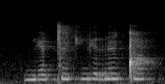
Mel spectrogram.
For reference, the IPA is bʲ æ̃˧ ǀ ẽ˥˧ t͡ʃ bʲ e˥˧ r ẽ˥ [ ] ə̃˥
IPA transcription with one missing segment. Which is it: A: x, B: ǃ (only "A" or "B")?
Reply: B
